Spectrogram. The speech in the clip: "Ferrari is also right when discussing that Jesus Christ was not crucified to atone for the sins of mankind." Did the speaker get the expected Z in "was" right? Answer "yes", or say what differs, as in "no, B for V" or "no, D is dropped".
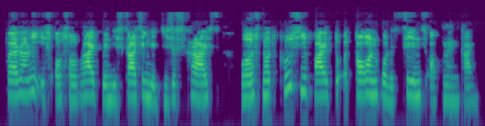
no, S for Z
